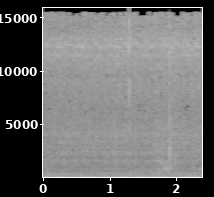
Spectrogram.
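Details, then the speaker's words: Car with a dead 12V battery, jump-started from a running motorbike's 12V battery: after some time connected the car started and now idles on its own while self-charging, so the clamps can be removed. A steady, even, smooth low rumble with no misses or knocks. "sau khi câu bình qua một lúc thì xe nó nổ rồi các bạn khi mà nó nổ rồi nó tự sạc rồi thì mình có thể mình tháo ra các bạn"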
